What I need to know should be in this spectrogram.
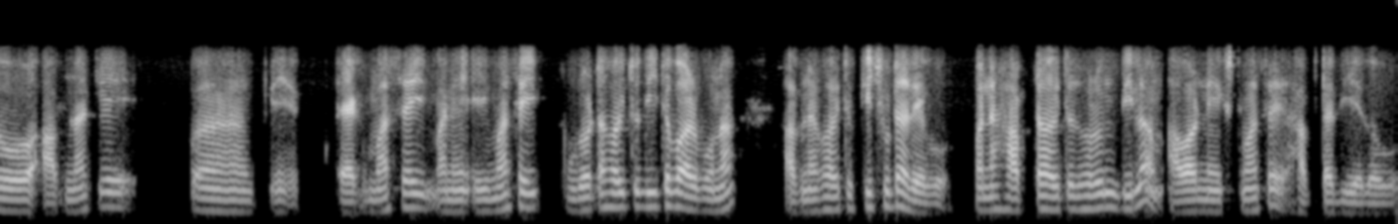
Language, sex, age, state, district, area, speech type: Bengali, male, 18-30, West Bengal, Howrah, urban, conversation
